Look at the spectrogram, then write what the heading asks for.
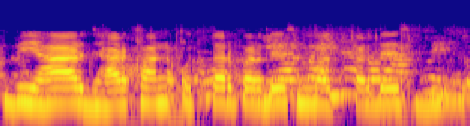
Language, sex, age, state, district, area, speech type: Maithili, female, 30-45, Bihar, Araria, rural, spontaneous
